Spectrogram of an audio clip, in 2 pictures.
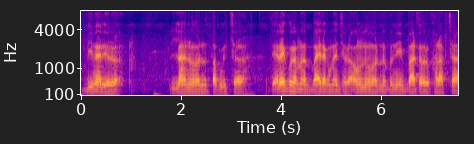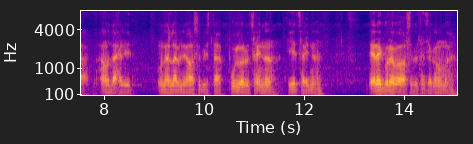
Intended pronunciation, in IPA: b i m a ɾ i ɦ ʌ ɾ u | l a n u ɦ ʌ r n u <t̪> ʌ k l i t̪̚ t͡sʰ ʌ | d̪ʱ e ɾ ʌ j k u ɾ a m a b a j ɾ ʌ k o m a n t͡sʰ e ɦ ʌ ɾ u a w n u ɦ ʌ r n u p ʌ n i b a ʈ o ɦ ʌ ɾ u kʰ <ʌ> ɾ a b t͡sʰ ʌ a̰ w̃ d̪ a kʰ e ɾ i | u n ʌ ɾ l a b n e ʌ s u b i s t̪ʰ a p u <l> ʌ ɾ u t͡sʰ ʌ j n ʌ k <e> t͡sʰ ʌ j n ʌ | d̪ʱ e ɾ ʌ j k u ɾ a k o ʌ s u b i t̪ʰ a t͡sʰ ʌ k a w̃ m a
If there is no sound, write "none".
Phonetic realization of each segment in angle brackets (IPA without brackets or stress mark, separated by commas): t̪, ʌ, l, e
